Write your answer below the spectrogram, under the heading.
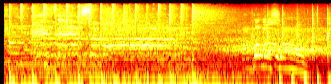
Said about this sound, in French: J'ai laissé les applaudissements enregistrés parce que j'avais peur que vous m'applaudissiez pas.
